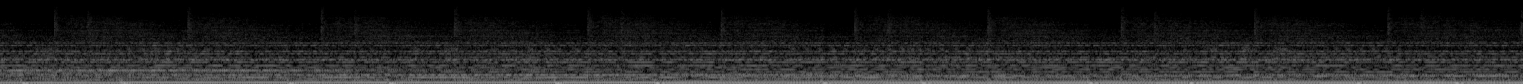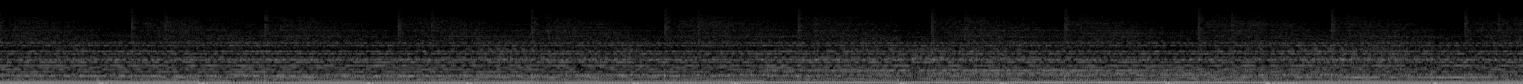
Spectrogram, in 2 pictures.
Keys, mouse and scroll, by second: 11.0 KP_Decimal, 12.2-13.9 shift+middle drag, 13.9 s, 16.7 KP_Decimal, 17.4 shift+middle click, 18.2-18.9 scroll down 1, 18.9 s, 21.3 KP_7, 22.3-23.4 scroll up 1, 23.4-26.7 right drag, 23.4-26.0 scroll up 2, 26.7-27.8 shift+middle drag, 27.8 g, 30.0 r.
